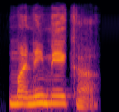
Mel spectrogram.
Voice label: "moneymaker", Indian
